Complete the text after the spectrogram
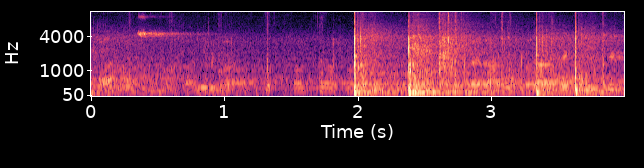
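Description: A volleyball slaps against hands again and again.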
